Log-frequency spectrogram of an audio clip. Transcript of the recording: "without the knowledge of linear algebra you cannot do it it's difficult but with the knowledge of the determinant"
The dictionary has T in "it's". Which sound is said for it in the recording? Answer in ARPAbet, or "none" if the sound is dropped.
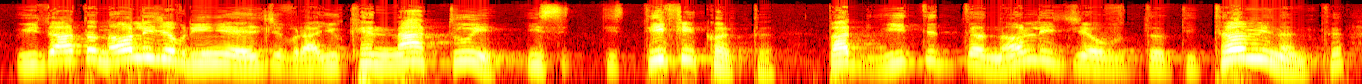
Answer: S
